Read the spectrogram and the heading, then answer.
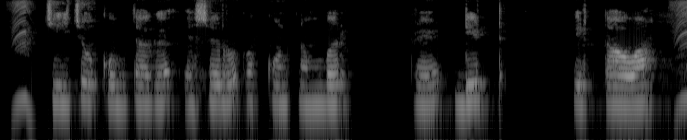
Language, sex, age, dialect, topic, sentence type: Kannada, male, 18-24, Dharwad Kannada, banking, statement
